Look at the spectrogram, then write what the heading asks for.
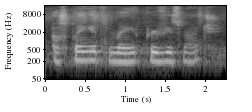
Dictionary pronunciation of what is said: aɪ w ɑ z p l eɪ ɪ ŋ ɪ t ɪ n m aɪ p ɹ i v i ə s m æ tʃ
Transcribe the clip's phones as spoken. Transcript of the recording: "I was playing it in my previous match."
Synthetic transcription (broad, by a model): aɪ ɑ s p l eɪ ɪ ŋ ɪ t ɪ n m aɪ p ɹ i v i ə s m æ tʃ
